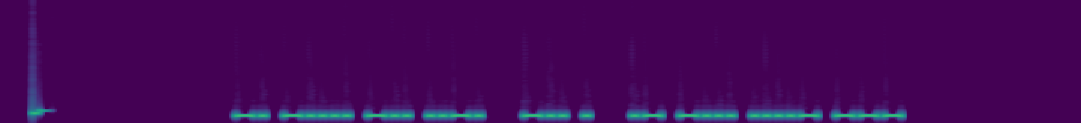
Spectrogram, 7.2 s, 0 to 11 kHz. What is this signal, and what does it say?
Morse code, heard as a keyed tone, about 30 wpm, 700 Hz. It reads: N6DF DE AB4O
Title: USA Callsign DE Callsign - 4 Characters - 30wpm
